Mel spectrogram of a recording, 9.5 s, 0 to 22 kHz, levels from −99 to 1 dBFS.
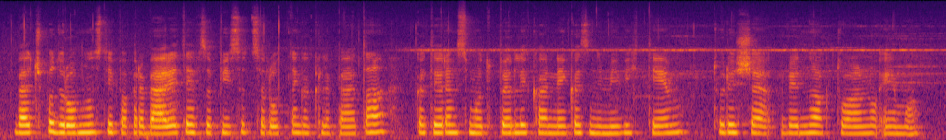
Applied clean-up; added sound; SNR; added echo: none; Rain / Train; 19 dB; none.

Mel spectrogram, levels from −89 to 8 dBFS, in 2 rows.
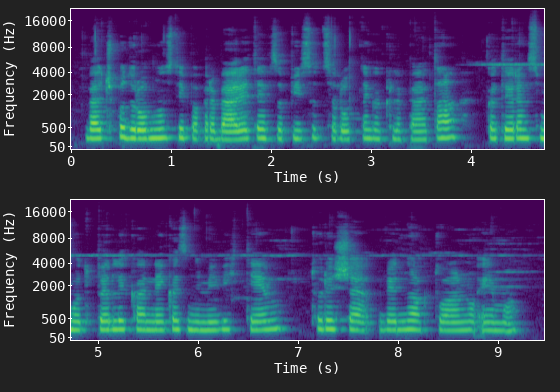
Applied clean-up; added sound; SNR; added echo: classical method log-MMSE.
